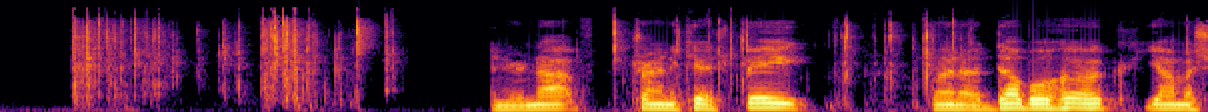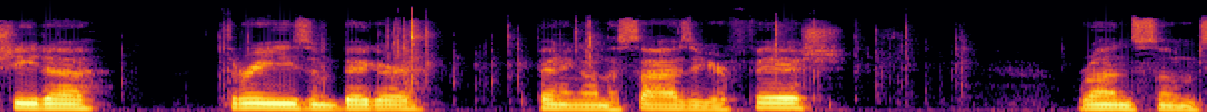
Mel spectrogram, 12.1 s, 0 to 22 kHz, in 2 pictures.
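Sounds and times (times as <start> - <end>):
plastic packet crinkling: 0.3 - 2.1, 2.8 - 5.1, 6.0 - 11.4.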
